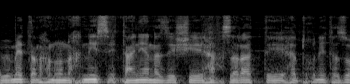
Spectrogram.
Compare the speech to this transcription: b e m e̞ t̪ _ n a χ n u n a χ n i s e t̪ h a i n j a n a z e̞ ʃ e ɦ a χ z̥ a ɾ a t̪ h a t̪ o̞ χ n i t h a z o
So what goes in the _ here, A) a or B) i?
A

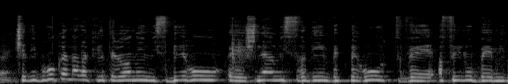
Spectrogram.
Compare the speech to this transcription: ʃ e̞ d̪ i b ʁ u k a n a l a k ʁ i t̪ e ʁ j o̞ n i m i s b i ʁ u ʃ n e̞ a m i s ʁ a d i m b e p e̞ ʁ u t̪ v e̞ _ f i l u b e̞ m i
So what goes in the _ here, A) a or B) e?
A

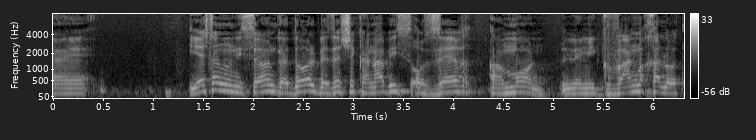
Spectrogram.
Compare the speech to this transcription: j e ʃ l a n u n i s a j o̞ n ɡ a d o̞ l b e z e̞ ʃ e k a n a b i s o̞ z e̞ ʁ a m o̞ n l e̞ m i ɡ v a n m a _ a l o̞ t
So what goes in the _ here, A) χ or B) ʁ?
A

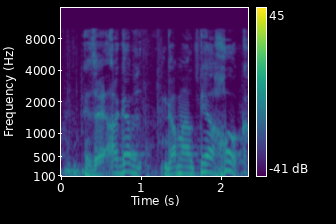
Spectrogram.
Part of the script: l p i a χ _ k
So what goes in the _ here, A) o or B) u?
A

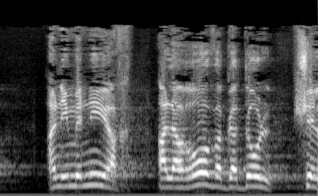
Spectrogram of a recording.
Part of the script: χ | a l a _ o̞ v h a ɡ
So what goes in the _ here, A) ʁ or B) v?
A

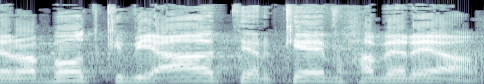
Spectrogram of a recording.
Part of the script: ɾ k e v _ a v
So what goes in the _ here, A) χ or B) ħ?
B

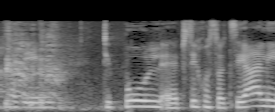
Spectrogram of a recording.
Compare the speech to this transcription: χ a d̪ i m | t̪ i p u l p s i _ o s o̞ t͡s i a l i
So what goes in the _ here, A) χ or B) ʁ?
A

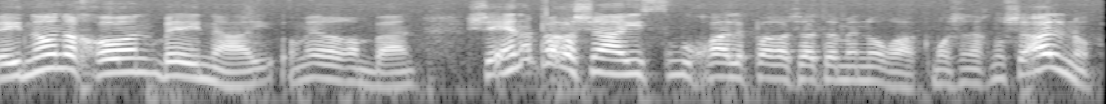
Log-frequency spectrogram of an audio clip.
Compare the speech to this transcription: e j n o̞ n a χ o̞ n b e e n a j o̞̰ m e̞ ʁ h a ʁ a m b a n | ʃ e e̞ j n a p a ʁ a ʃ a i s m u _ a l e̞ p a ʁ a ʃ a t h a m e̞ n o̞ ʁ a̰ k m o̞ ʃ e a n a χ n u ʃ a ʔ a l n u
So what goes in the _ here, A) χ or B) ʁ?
A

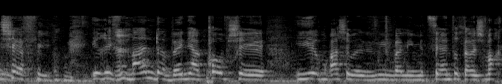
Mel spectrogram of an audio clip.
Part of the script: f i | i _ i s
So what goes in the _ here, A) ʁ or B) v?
A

